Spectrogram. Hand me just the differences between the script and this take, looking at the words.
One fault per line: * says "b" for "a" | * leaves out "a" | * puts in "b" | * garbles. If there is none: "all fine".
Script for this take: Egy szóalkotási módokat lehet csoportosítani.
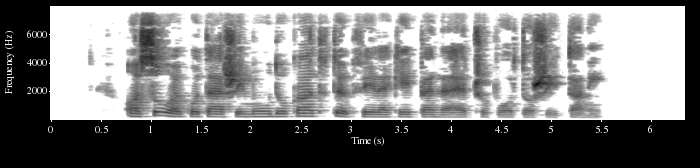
* says "A" for "Egy"
* puts in "többféleképpen"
